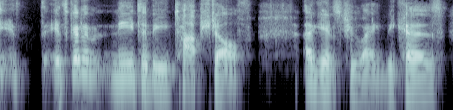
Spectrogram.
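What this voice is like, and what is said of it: Usual voice. Nothing is said of it.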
